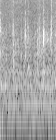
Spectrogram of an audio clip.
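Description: Keystrokes on a computer keyboard, a short quiet run of soft taps in a room.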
